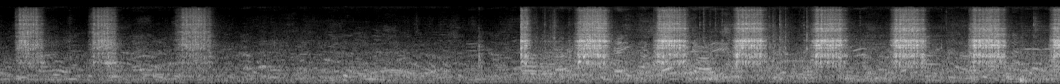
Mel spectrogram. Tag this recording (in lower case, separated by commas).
speech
